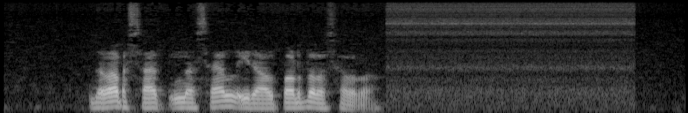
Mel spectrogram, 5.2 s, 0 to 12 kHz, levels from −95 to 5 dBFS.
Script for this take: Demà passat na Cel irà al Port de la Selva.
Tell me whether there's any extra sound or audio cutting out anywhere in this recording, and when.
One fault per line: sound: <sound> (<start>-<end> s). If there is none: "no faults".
no faults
